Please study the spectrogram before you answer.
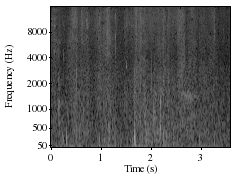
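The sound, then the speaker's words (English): Hooves clop unevenly on hard ground as a local herds a cow along, a steady scatter of soft steps with faint outdoor ambience and no talking. “A local was trying to herd a cow and was just telling me to walk.”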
